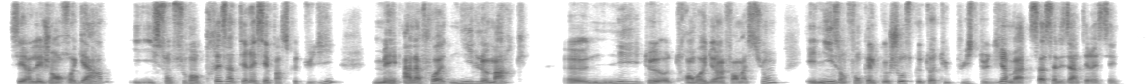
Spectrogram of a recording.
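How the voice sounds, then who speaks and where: Against a quiet background, a man talks fairly quickly at a medium pitch in a somewhat breathy voice with a dark, mellow tone. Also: ordinary pitch variation. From France. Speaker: podcast host. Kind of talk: interview.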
